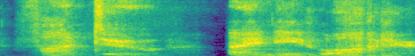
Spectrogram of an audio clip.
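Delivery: really thirsty, parched-sounding voice. Imitating how a character from Thirsty Planet used to sound: thirsty voice. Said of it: "She used to sound really thirsty".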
